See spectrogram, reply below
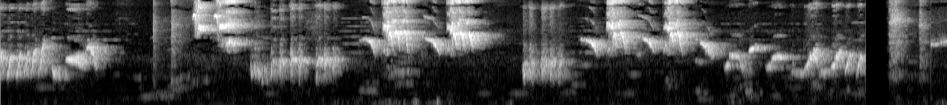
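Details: White-rumped shama, known locally as murai batu, in lively full song: varied rich phrases of whistles, rapid trills and harsh buzzy bursts, alternating low and very high notes with short pauses between phrases.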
